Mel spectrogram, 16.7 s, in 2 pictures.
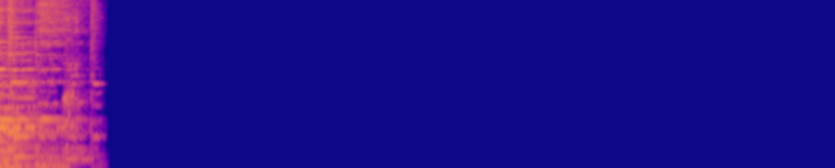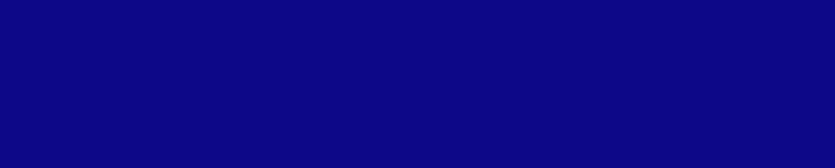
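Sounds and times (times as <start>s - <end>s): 
steel drummer playing in Los Angeles: 0.0s - 0.9s.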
